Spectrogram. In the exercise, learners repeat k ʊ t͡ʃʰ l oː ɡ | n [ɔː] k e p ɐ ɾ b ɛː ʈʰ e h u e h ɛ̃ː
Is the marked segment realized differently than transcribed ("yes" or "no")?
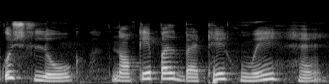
no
